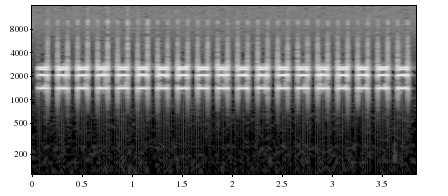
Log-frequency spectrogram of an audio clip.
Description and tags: The American off-hook tone, used to alert a user that the telephone has been left off-hook without use for an extended period, effectively disabling the telephone line.
off-the-hook, phone, beep, american, off-hook, tone, telephone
